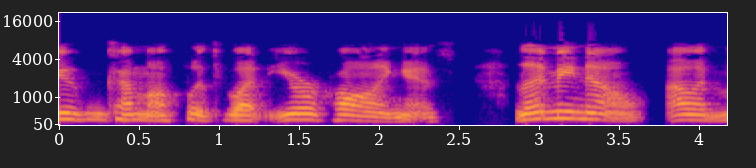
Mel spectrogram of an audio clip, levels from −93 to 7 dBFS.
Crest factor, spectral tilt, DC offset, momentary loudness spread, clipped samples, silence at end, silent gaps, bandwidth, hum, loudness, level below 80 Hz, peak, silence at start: 16 dB; -4 dB/octave; under 0.1%; 9 LU; under 0.1%; 0 s; 2.51-2.58 s, 3.74-3.79 s; 7.8 kHz; none; -18 LUFS; -70 dBFS; -4 dBFS; 0 s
